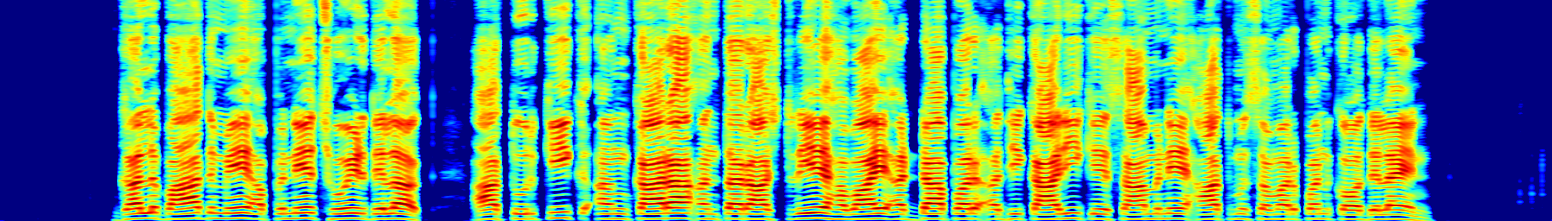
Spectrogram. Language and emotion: Maithili, neutral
